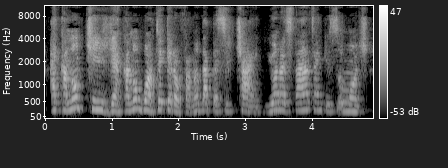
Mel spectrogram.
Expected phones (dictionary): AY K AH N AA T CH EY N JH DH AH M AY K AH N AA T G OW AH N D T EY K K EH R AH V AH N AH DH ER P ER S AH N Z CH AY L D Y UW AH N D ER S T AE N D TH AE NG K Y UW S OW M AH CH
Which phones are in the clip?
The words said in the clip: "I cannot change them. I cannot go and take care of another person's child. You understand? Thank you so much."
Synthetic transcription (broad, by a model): AY K AH N AA T CH EY N JH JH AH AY K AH N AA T G OW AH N T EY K K EH R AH F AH N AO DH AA P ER S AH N CH AY L D Y UW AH N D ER S T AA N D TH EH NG K Y UW S OW M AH CH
